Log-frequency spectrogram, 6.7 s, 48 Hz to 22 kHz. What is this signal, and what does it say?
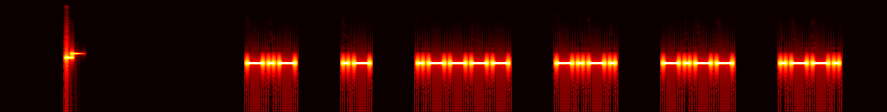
Morse code, heard as a keyed tone, about 29 wpm, spaced as for 17 wpm, 700 Hz. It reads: KA1CYP
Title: USA Call Signs - 6 Characters - 3x Character Spacing - 30wpm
